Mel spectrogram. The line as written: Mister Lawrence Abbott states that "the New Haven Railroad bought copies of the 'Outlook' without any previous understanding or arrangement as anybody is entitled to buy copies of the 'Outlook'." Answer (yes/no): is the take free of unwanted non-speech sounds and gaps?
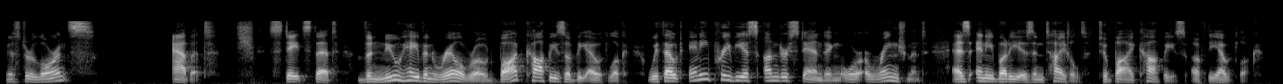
yes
